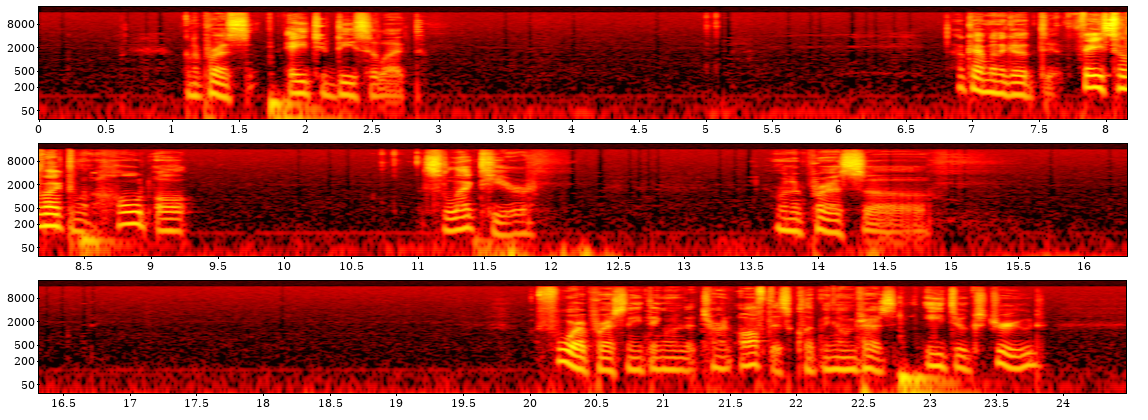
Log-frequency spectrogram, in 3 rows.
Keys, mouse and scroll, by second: 1.7 a, 4.9 click, 5.0 click, 7.6 click, 10.7 alt+click, 21.3 click, 22.7 e.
